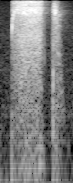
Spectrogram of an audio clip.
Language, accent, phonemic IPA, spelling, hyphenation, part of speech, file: English, US, /psː(t)/, psst, psst, interjection / verb, En-us-psst.ogg
- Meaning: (interjection) 1. Used to call animals 2. Used to request silence 3. Used to imply that the speaker is sending secret or whispered information to another person 4. Imitating a spray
